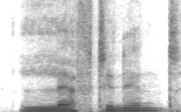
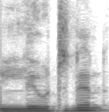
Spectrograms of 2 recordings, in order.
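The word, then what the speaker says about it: lieutenant: between the लेफ्टिनेंट governor इसको लिटनेट American English में बोलते हैं ऐसे लेफ्टिनेंट बोलते हैं इसकी स्पेलिंग जरूर याद रखेंगे लेफ्ट टट मतलब डेप्युटी होता है जैसे कि इस वर्ड को अच्छे से समझ लेंगे लूटने भी बोलते हैं लेफ्टिनेंट भी बोलते हैं तो लिटनेट अमेरिकन इंग्लिश में ब्रिटिश में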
